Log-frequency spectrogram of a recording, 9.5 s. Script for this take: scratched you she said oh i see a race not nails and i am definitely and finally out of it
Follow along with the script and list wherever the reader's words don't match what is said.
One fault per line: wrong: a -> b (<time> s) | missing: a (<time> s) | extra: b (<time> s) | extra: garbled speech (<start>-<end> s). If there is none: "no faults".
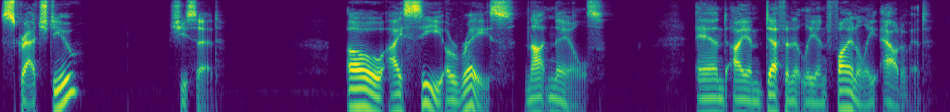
no faults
